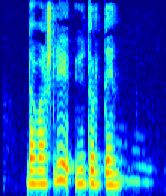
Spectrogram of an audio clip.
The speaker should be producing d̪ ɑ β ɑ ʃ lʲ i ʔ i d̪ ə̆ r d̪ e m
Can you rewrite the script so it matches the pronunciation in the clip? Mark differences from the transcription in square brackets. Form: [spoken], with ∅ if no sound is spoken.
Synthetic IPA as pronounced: d̪ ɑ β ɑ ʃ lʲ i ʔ [y] d̪ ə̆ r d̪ e [n]

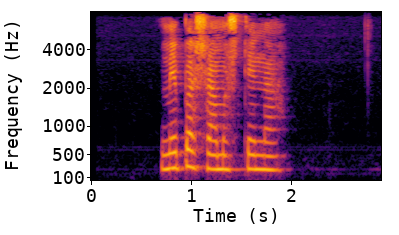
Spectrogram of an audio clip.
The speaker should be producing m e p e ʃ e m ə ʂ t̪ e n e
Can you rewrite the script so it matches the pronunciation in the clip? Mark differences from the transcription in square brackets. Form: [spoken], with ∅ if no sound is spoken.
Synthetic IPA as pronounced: m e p [a] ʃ [a] m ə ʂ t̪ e n [a]

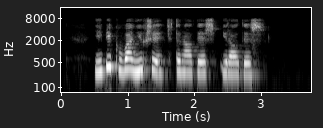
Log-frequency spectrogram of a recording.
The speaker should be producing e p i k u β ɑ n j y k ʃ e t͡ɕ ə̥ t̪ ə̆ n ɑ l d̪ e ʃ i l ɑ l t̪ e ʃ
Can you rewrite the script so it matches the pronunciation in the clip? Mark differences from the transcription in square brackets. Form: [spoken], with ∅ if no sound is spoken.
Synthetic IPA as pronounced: e p i k u β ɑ n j y k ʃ e t͡ɕ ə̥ t̪ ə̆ n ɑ l [t̪] e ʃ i [ɾ] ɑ l t̪ e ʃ

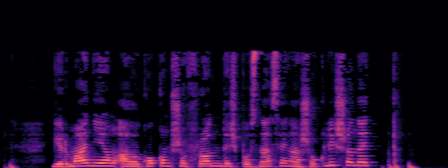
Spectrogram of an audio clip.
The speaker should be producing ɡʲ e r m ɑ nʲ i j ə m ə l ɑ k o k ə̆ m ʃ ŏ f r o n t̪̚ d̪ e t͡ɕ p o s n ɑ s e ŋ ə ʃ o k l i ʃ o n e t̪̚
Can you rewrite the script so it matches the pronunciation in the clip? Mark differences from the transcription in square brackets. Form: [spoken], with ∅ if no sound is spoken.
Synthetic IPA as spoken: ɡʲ e r m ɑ nʲ i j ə m [ɑ] l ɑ k o k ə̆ m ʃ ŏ f r o n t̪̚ d̪ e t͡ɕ p o s n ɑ s e ŋ [ɑ] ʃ o k l i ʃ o n e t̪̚

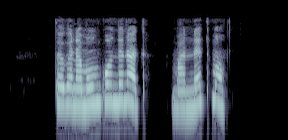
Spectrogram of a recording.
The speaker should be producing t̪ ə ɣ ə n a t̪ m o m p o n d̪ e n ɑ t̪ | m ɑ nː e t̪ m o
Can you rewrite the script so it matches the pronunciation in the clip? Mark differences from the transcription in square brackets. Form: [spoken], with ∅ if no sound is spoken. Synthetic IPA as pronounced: t̪ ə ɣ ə n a [∅] m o m [k] o n d̪ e n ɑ t̪ | m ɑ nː e t̪ m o

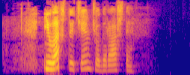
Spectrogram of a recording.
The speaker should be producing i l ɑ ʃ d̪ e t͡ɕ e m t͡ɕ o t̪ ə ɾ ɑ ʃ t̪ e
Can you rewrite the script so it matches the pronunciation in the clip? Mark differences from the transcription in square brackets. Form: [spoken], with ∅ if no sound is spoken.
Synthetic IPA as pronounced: i l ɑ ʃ [t̪] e t͡ɕ e m t͡ɕ o [d̪] ə ɾ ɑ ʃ t̪ e

